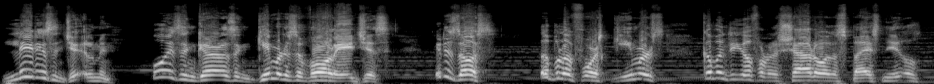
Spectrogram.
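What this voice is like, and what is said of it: Silly put-on accent. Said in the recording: “I'm already screwed up my accent ... We all got a strange, silly voice we're doing, and we're gonna do this entire episode in a weird voice.”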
